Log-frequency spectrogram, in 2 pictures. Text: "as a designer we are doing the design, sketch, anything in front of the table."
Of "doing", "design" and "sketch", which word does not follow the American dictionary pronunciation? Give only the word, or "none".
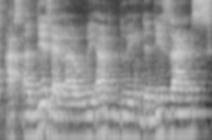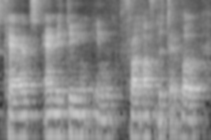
sketch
